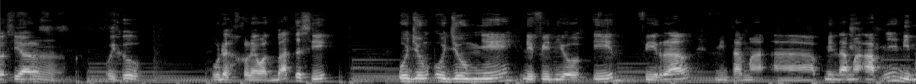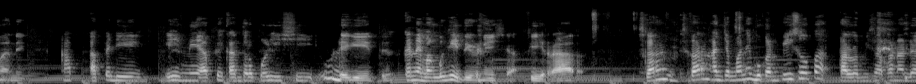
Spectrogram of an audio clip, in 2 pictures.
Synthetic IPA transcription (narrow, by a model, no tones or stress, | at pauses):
osial | it̪u | udahkəlewat̪̚bat̪əsɪ | ud͡ʒʊŋud͡ʒʊŋɲɛdifideoɪnfiɾal | mint̪amaʔap̚mint̪amaʔap̚ɲadimanɛ | apapɛdiː | niapɛkant̪ɔɾpolisiudahɡit̪ukanemaŋbəɡit̪uindonesia̰fḭɾa̰l | sə̥kaɾaŋsə̥kaɾaŋaɲt͡ʃamanɲabukanfisopakalomisalkanada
